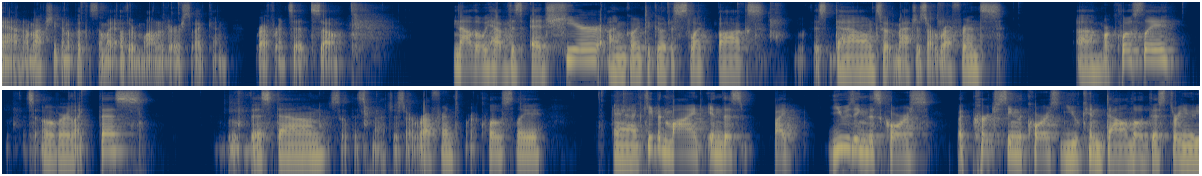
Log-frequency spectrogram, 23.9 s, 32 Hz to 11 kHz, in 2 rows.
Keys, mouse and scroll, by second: 6.5 click, 7.1 click, 7.6 g, 8.6 click, 9.2 g, 10.0 click, 11.6 click, 11.9 g, 12.6 click, 13.7 click, 14.1 g, 14.4 x, 15.5 z, 17.8 click, 18.0 ctrl+s.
